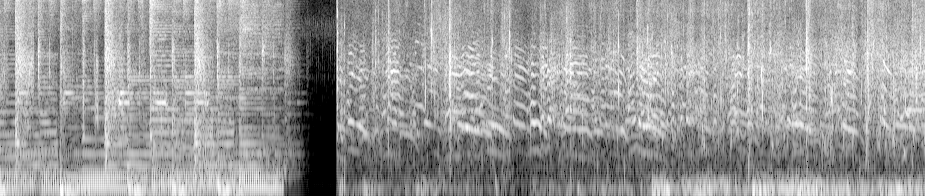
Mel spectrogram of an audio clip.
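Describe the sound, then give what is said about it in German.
Geese and other birds calling on the North Sea island of Spiekeroog during a spring breeding-bird count. A short burst of music and a brief silence come first, then many overlapping honks and calls continue loudly. “Ja, man hört's, wir sind zurück auf der Insel Spiekeroog, wo wir gemeinsam mit den Bundesfreiwilligendienstleistenden Johanna und Mareike Vögel zählen.”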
